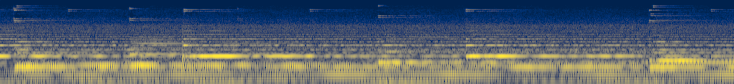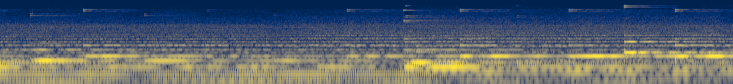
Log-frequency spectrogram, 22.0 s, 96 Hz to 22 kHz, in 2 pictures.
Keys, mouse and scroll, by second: 0.5-2.4 drag, 2.7-4.5 right drag, 4.5 middle click, 5.9-9.0 drag, 9.0 ctrl+g, 10.0-12.0 drag, 14.8 shift+d, 15.5-17.0 drag, 20.2 shift+d, 21.9-22.0 drag.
